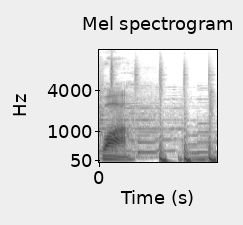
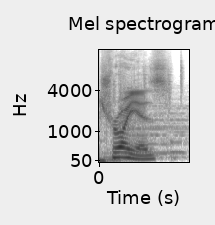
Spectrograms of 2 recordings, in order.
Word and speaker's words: Troyes: My mind was blown when I found out that that's pronounced Twa. Not Troyes. Twa. Twa. Or at least that's what I heard. Please correct me if I'm wrong.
